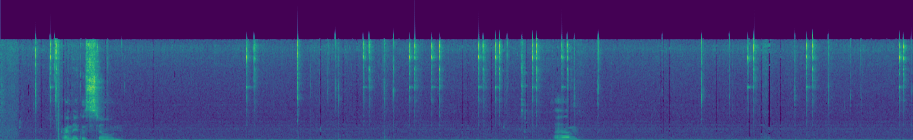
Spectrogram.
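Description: Short, sharp clicks sound now and then as items are picked.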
